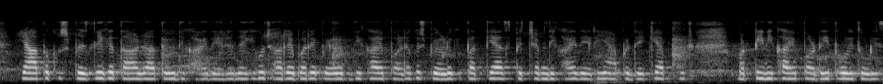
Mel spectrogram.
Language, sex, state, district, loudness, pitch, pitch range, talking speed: Hindi, male, Uttar Pradesh, Ghazipur, -20 LUFS, 265 Hz, 260-270 Hz, 300 wpm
